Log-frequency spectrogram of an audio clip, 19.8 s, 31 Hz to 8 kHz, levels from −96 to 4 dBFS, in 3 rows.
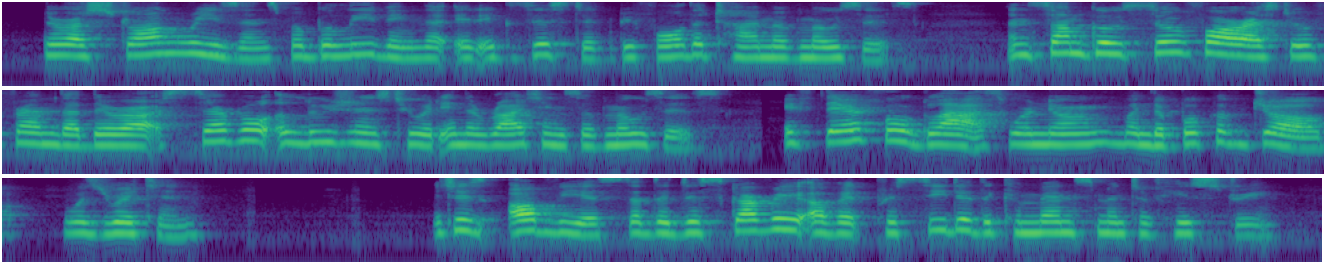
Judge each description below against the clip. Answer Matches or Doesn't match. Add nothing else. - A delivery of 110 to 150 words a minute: Doesn't match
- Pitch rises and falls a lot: Doesn't match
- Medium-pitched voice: Doesn't match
